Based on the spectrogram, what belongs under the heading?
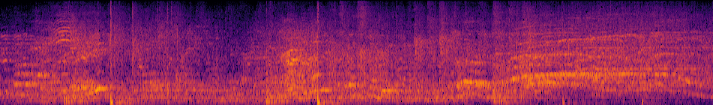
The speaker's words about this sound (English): Then as he shoots, the audience joins in the countdown.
